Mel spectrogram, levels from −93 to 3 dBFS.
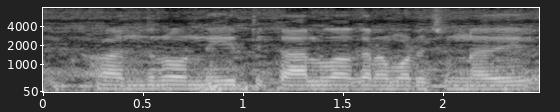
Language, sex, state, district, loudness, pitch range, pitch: Telugu, male, Andhra Pradesh, Krishna, -21 LUFS, 125-135 Hz, 130 Hz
